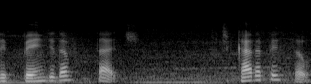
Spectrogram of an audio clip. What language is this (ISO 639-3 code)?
por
